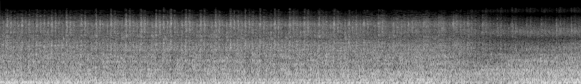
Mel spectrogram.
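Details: 1936 Caterpillar RD7 crawler, first start since its seized, water-contaminated starting engine was rebuilt from parts units: heavy, loud diesel chuffing at a steady slow beat with no misfires; normal running.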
